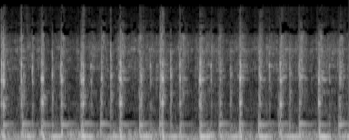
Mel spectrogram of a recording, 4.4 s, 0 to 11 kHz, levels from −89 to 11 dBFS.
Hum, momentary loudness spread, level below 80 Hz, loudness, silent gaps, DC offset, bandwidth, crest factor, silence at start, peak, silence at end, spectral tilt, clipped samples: none; 4 LU; -36 dBFS; -23 LUFS; none; under 0.1%; 9.2 kHz; 20 dB; 0 s; -2 dBFS; 0 s; -6 dB/octave; under 0.1%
